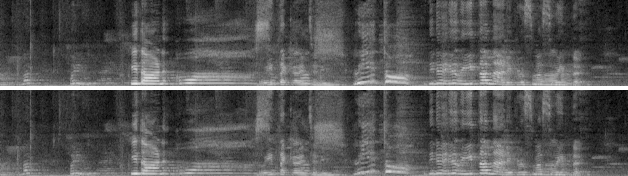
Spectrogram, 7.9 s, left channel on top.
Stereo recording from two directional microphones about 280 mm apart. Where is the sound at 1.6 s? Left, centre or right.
Centre.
